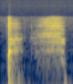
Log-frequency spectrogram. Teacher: um in the CH the one on the left is voice you don't use your vocal cords when you go P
